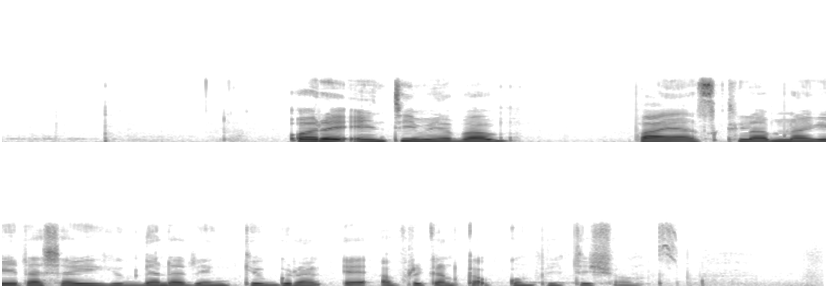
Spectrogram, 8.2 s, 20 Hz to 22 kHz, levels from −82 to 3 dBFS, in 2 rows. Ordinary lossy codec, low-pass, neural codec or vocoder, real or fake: none; 9.9 kHz; none; real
